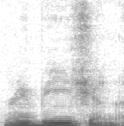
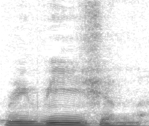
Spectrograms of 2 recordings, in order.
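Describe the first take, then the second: The two takes are said the same way.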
